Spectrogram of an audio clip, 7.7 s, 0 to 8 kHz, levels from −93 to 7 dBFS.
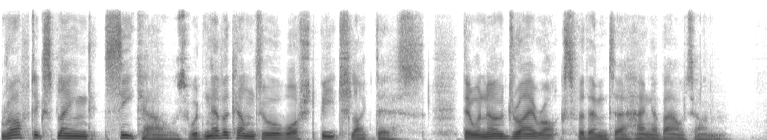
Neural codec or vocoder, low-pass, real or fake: codec, 44.1 kHz, 7.8 kbps, Pupu-Codec; 7.2 kHz; fake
